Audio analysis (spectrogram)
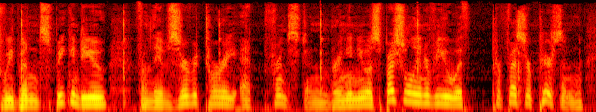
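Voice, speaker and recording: A man playing an excitable, courteous 1930s radio news reporter with formal announcer diction that gets flustered. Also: mid-range voice, a little hiss or hum, lightly acted. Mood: formal, composed. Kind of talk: 1930s radio drama acting.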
